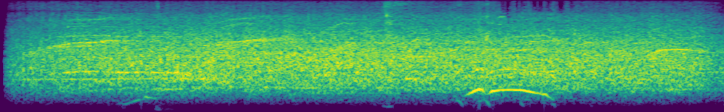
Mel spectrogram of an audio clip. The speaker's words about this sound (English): Can you give yourself a round of applause? I know you got one in there somewhere.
